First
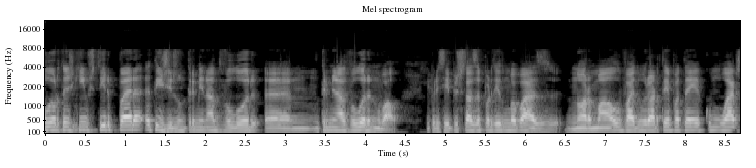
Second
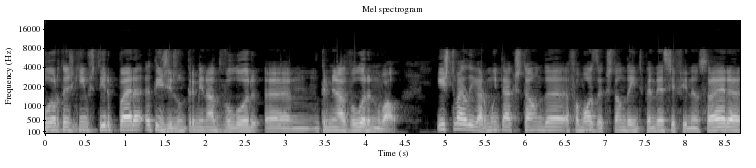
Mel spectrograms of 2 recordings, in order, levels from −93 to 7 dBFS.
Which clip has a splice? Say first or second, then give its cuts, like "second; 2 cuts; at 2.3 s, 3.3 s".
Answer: first; 1 cut; at 4.8 s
